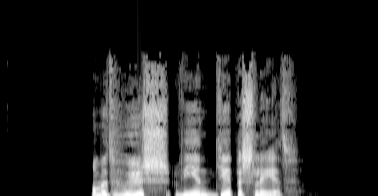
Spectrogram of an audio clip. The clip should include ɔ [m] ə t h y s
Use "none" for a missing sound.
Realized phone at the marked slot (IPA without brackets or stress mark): m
